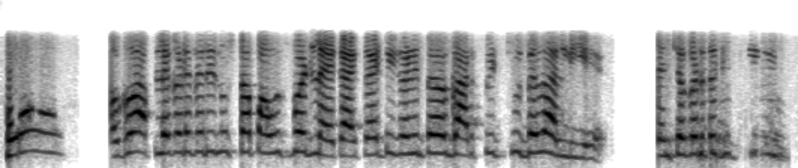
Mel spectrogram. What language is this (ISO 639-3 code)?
mar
